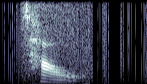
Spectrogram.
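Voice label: "cau4", Cantonese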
